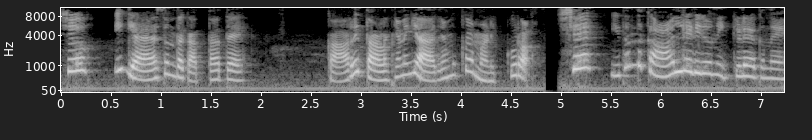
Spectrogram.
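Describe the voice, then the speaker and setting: An extremely high-pitched, cartoonish character voice moves along at a moderate pace. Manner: fussing, exclaiming.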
